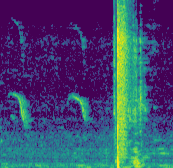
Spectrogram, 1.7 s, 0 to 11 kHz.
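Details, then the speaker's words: LED lamp driver runs on an anti-short tester, then is plugged straight into 220 V: a single sharp pop from near silence with a bad smell as the fuse resistor blows and swells. "Nah, tadi terlihat ada suara ledakan terdengar ya teman-teman. Ambunya gak enak. Ya, ambunya gak enak sekali teman-teman. Ya, jadi air fuse ini pastinya akan putus."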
